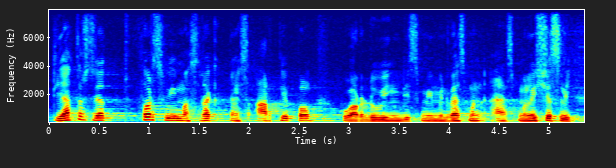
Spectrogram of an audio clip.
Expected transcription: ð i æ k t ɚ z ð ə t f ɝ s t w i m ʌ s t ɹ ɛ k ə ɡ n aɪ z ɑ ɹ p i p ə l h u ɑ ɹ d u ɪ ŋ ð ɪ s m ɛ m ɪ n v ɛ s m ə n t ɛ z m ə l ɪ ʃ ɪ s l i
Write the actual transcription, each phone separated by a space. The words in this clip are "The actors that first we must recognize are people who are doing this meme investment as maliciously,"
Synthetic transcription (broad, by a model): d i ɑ t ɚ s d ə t f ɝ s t w i m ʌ s t ɹ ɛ k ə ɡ n aɪ s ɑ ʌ p i p ə l h u ɑ ɹ d u ɪ ŋ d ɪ s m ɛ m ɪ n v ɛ s m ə n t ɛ s m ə l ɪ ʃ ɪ s l i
